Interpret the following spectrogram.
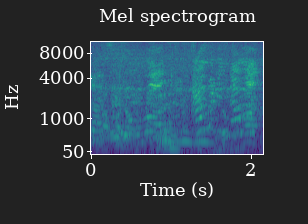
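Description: Overlapping voices of people talking among themselves, with no clear words.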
